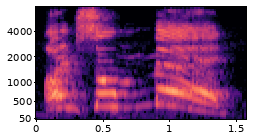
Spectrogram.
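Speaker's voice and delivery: mock anger. Mocking liberals faking their anger, slow sarcastic whine. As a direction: drag it out, sneering at fake outrage. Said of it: "This isn't".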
